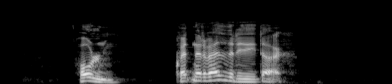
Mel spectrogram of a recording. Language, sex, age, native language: Icelandic, male, 20-29, Icelandic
